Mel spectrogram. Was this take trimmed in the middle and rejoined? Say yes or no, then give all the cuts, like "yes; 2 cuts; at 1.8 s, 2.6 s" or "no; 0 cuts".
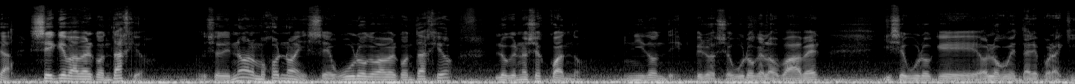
no; 0 cuts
